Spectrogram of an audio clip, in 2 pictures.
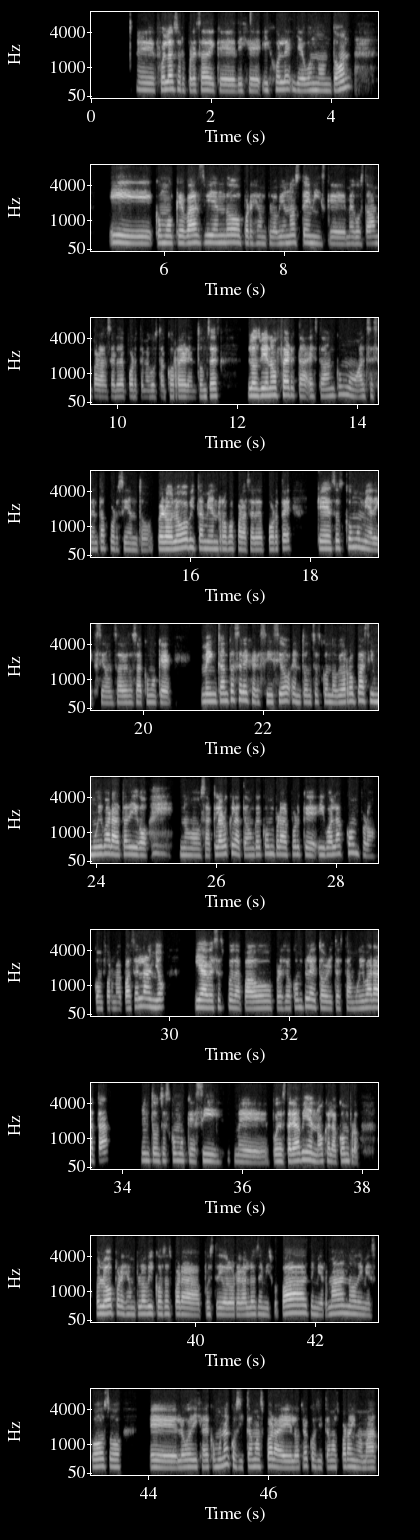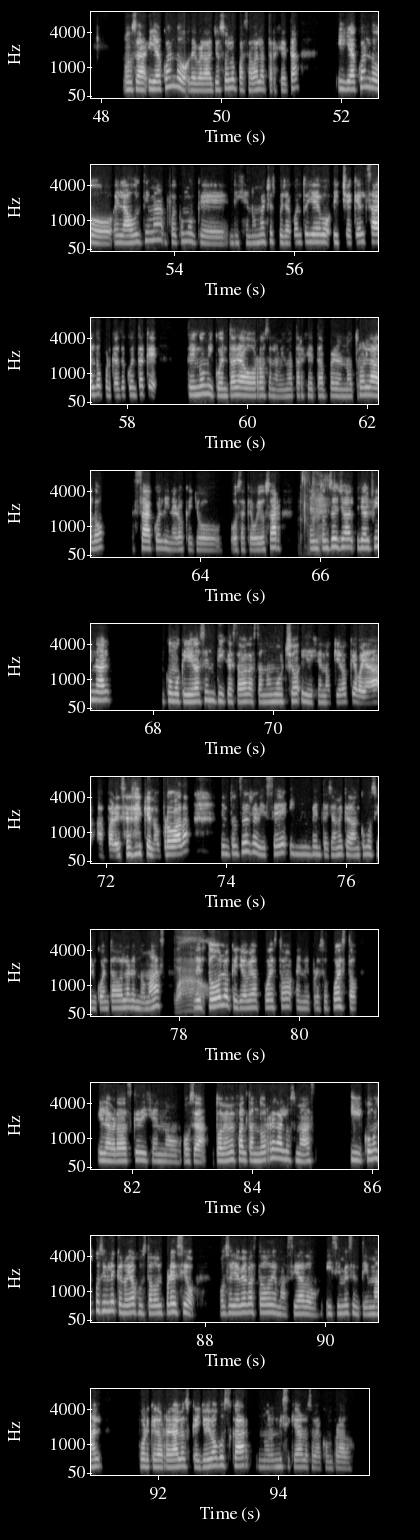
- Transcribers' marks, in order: tapping; gasp; laughing while speaking: "aparecer"
- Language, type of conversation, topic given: Spanish, advice, ¿Cómo puedo comprar sin caer en compras impulsivas?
